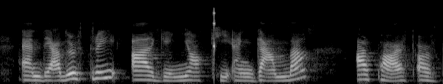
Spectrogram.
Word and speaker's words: gnocchi: And the other three, alghe, gnocchi, and gamba, are part of the suono duro.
